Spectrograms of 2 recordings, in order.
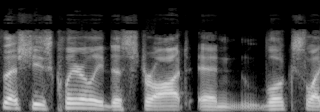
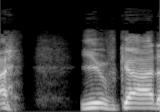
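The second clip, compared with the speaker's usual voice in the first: ordinary delivery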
